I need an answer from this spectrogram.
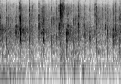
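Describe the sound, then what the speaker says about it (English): An audience at a panel event applauds, a moderately loud scatter of individual claps merging into a continuous patter that holds steady throughout. "make a good round of applause for our mothers of the movement and our families of the movement"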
